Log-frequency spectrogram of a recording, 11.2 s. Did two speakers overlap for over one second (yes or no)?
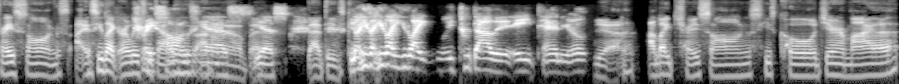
yes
